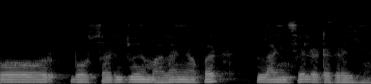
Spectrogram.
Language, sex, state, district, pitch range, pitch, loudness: Hindi, male, Bihar, Bhagalpur, 110-115 Hz, 110 Hz, -36 LUFS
